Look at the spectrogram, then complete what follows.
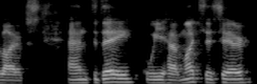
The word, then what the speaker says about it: Mathias: And today we have Mathias here. Did I actually pronounce it correctly? Yes, you did. Yeah, Yeah, it's Mathias.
